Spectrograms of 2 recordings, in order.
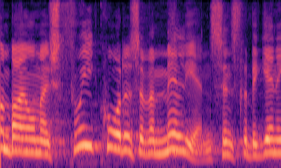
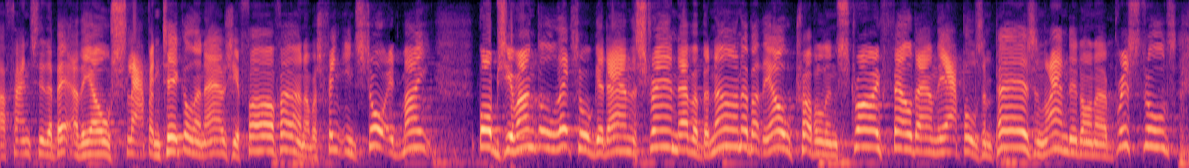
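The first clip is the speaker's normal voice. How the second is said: hammed-up Cockney, higher and louder toward the end; mock Cockney; 3 semitones higher, 3 dB louder than usual. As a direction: parody a Cockney soap character gabbling rhyming slang. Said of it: "it's all about how".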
